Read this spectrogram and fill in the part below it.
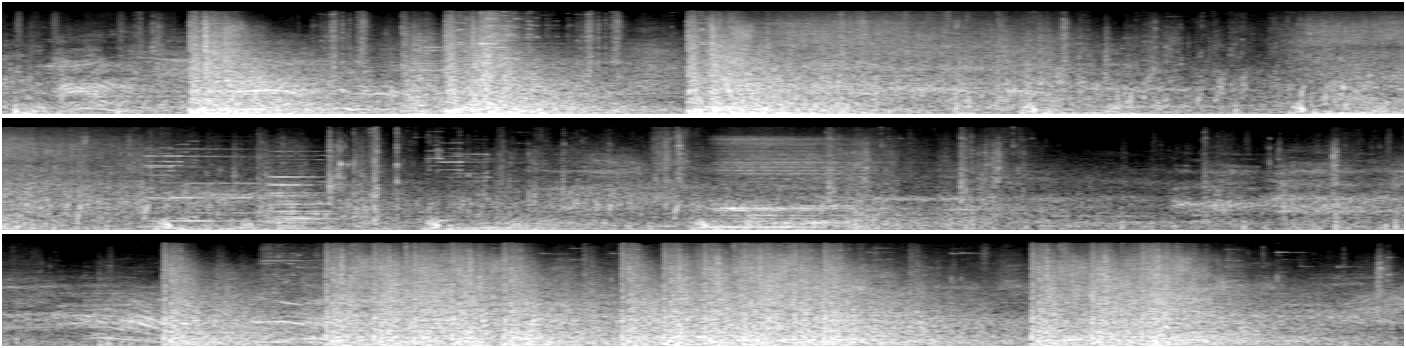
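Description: Gunshots fire loudly, echoing in a large space.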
